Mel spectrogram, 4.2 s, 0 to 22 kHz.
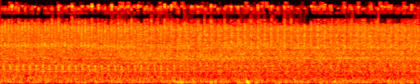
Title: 2022 Tacoma - 1400miles engine ticking noise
